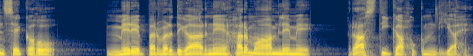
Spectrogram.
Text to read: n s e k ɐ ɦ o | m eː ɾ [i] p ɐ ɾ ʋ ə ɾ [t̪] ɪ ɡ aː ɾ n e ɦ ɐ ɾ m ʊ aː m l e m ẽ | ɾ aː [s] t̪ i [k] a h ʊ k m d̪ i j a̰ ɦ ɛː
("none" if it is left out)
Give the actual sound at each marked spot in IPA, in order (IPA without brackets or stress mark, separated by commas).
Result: e, d̪, s, k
